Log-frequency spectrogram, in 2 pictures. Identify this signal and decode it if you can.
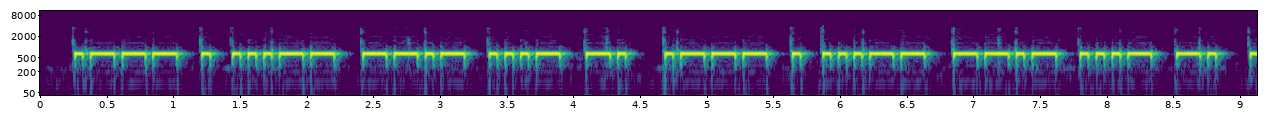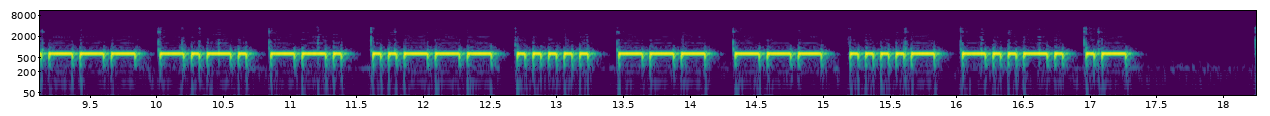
Morse code, heard as a keyed tone, about 20 wpm, 660 Hz. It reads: JE3QVN JE3QVN JCG 25OO4/A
